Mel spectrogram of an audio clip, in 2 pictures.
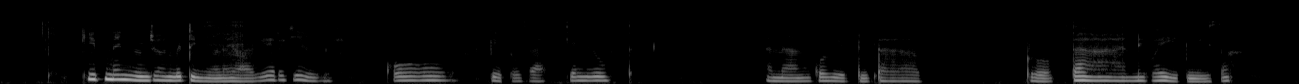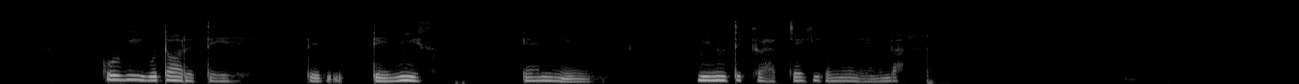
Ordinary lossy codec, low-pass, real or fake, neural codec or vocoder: none; none; fake; codec, 16 kHz, 2 kbps, FunCodec, trained on LibriTTS, 25 frames a second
